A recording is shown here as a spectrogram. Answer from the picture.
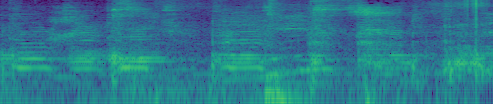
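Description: A song playing, with a sung vocal melody.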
